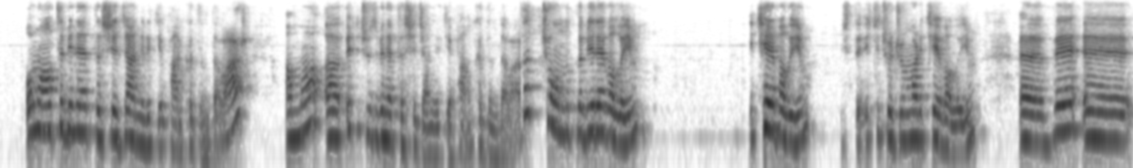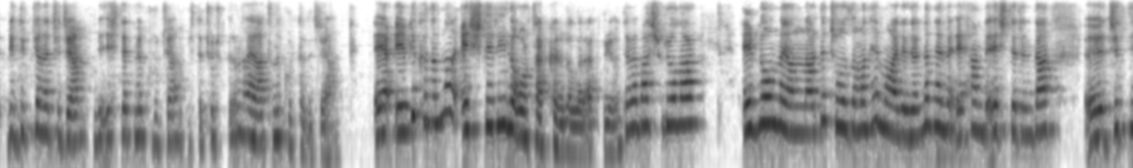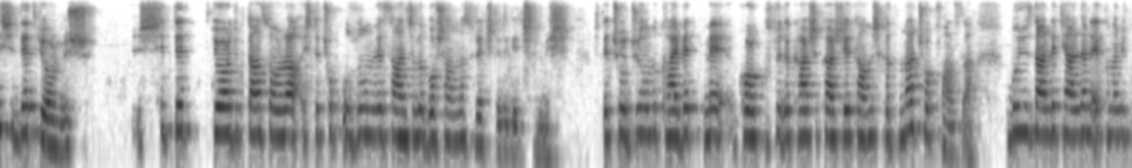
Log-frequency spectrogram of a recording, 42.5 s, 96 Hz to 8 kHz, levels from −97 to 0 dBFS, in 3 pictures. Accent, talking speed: native, 125 wpm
